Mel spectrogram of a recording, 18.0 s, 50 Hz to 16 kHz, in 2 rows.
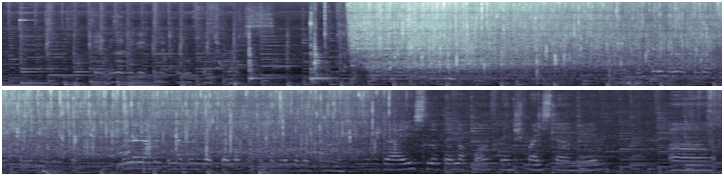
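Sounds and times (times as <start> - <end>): potatoes sizzling in hot oil: 4.2 - 14.0.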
